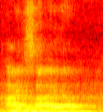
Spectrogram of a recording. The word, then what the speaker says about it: Isaiah: Primeiro profeta maior, major quer dizer maior, primeiro profeta maior, Isaiah, se pronuncia assim, Isaiah, que significa Isaías, como vocês podem ver aí no vídeo.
